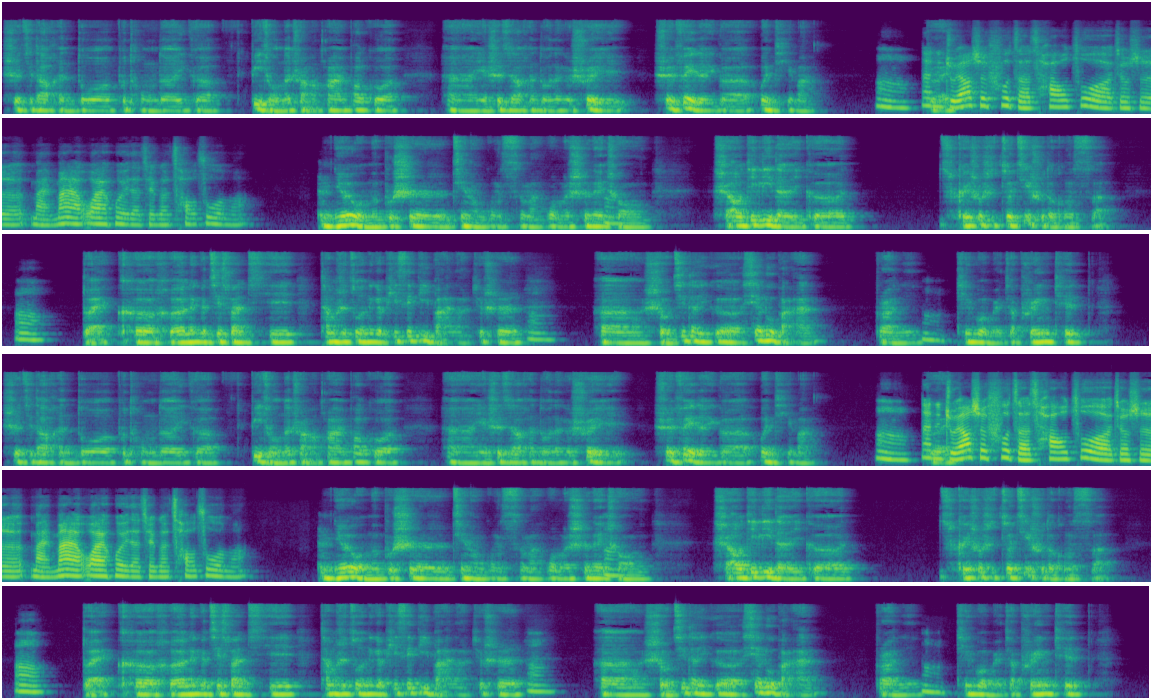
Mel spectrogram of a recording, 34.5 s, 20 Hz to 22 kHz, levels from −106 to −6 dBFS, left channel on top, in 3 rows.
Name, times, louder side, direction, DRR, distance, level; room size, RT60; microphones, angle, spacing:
voice 1, 0.0-2.1 2.5-4.0 4.4-6.2 6.5-8.1 9.2-9.5 14.6-17.9 18.6-19.9 20.9-22.5 23.8-28.3 28.9-31.1 31.7-32.2 32.5-33.8, left 1 dB, 10° right, 2.7 m, -25 dB
voice 2, 8.7-13.9 17.5-17.7 23.1-23.4 28.2-28.5 32.2-32.4, right 4 dB, 80° right, 0.8 m, -24 dB
9.0 x 7.0 x 6.0 m
head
